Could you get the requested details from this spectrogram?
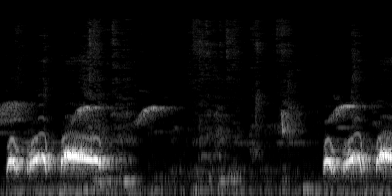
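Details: Spotted dove fighting call, used as a lure to bring wild doves down: deep, mellow coo phrases with a rolling, bubbling quality, one phrase early and another at the end, separated by a quieter gap with faint background noise.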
